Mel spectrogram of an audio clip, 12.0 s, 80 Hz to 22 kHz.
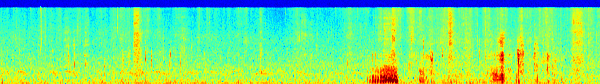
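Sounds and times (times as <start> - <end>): dogs moving in grass: 0.0 - 12.0
dog growling: 7.3 - 8.8.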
